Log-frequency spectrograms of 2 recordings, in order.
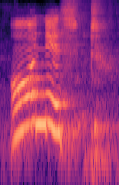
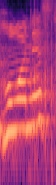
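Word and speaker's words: honest: इसको भी अपन हॉनेस्ट नहीं पढ़ते हैं, इसको क्या हॉनेस्ट पढ़ते हैं। कहीं कहीं जिसको इंग्लिश का सही नॉलेज नहीं होता, उनके प्रोनाउंसिएशन का नहीं होता तो पढ़ते भी हैं, लेकिन इसे हम क्या पढ़ेंगे, ऑनेस्ट, इसे पढ़ेंगे ऑनेस्ट।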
